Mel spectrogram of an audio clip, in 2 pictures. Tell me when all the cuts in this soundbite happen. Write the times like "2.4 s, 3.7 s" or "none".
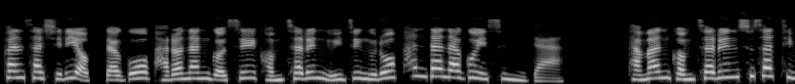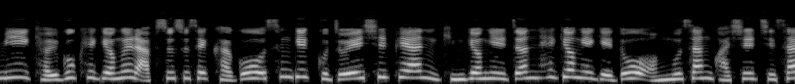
2.4 s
